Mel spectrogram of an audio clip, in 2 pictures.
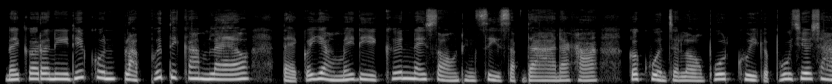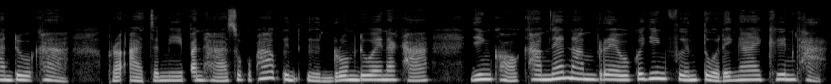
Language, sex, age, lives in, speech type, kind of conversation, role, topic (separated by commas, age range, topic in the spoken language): Thai, female, 50-54, Thailand, read, expert-assistant, expert, ความเครียดทำให้ร่างกายเปลี่ยนไปยังไง และมีวิธีฟื้นฟูตัวเองหลังช่วงเครียดไหม?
